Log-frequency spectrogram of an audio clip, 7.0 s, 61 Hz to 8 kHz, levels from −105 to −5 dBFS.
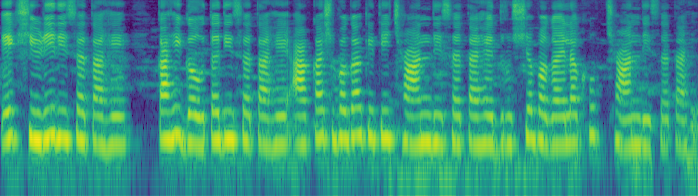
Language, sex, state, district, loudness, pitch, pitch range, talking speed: Marathi, female, Maharashtra, Sindhudurg, -19 LUFS, 235 Hz, 225-250 Hz, 170 wpm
